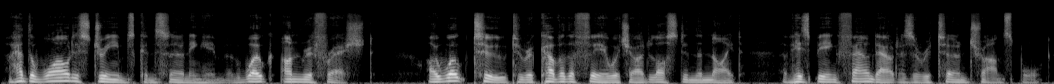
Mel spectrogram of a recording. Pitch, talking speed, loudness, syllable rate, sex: 105 Hz, 190 wpm, -21 LUFS, 4.7 syllables/s, male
